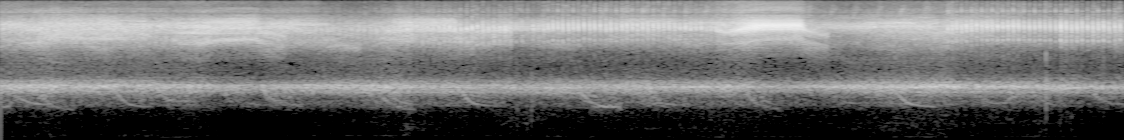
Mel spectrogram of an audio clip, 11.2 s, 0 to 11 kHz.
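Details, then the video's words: Seventeen-year Brood II periodical cicadas among apple trees in Virginia, June 2013, bright daylight: unbroken shrill buzzing chorus with a lower droning tone, a louder swell near the end, and quick rhythmic pulses running through it. "Cicadas 17 year Brood II"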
